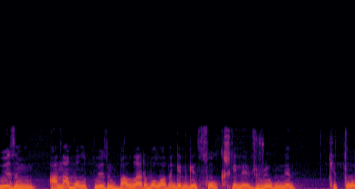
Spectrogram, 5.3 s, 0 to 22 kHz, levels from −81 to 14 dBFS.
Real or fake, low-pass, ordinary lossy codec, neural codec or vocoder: real; 7.2 kHz; none; none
